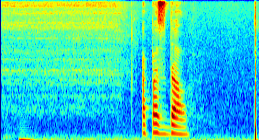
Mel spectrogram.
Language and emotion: Russian, angry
